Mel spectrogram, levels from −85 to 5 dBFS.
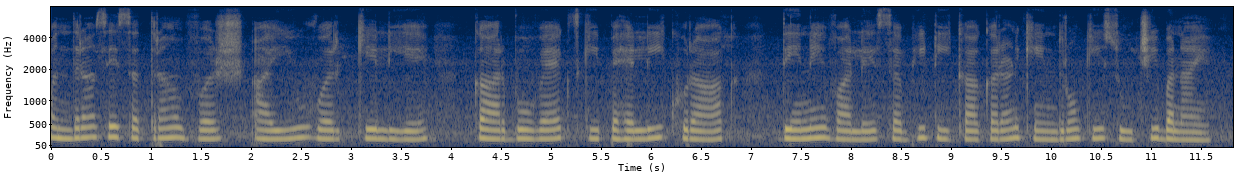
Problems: constant background noise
